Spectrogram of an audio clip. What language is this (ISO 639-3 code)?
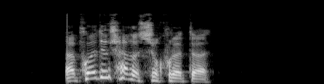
kbd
